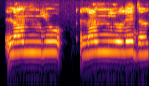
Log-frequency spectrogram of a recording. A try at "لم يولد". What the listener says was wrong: Ya has a fatha.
